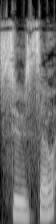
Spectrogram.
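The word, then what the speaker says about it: Sousé: remind people in exasperation that his name is pronounced Suzhou accent grave sick over the e because people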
